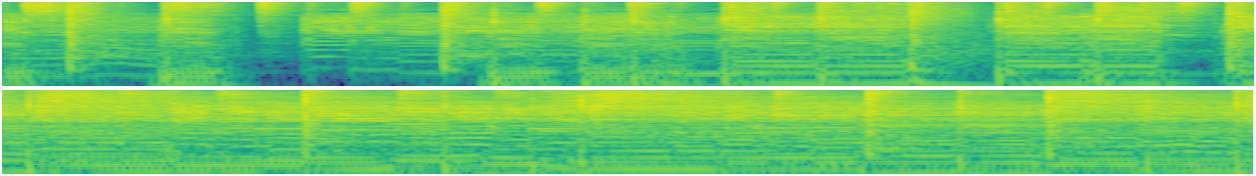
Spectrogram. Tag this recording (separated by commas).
Music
